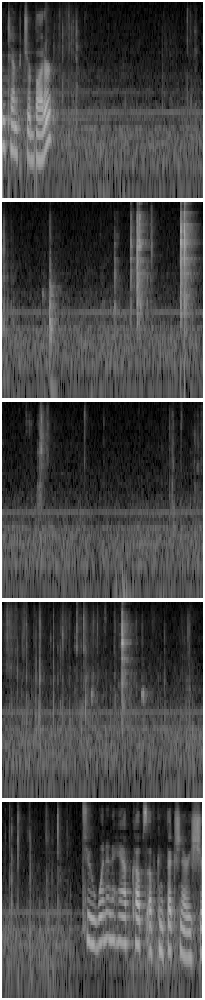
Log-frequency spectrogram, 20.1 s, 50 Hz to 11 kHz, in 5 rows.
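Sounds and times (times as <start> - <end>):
wrapper paper crinkling: 1.0 - 1.7, 8.5 - 9.0, 11.3 - 17.5.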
